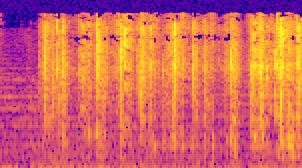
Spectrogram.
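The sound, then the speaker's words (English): Rapid, dry skittering clicks and crackles from rubbed pine cones used as a sound effect of cockroaches running, fairly loud; the busy patter starts abruptly and continues without a break. “It is pine cones, and they are making roaches running.”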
